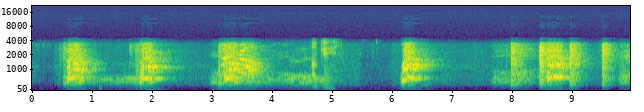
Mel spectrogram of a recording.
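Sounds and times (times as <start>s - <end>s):
dogs barking: 0.5s - 4.1s, 6.1s - 6.8s, 8.0s - 9.2s
speech: 4.7s - 5.2s.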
